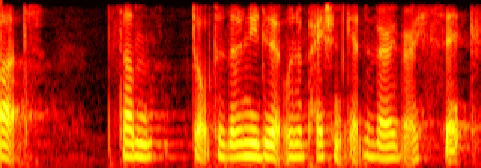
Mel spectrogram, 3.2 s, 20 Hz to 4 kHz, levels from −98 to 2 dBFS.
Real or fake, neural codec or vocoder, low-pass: fake; codec, 16 kHz, 16 kbps, FreqCodec, larger model; 3.6 kHz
